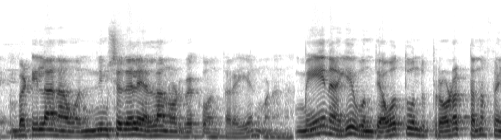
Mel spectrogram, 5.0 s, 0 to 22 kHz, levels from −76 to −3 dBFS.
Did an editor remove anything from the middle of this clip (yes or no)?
yes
